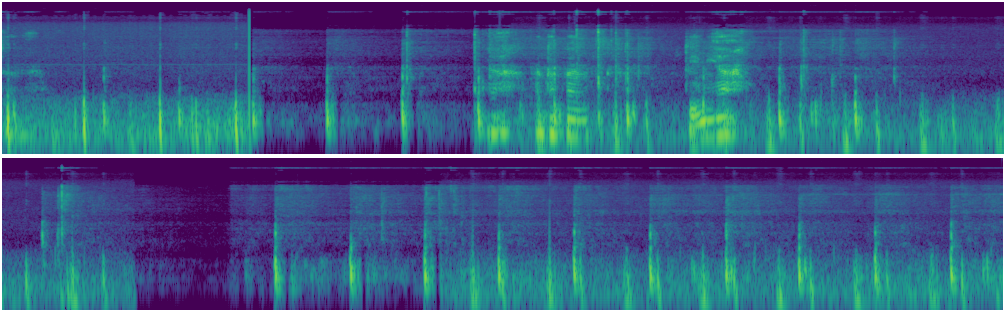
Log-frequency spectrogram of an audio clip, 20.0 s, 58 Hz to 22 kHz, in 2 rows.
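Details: Heart sounds from DXR Clinician simulation software, heard at the mitral (bicuspid) area: regular low thumps at roughly 79 a minute, with brief background voices.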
